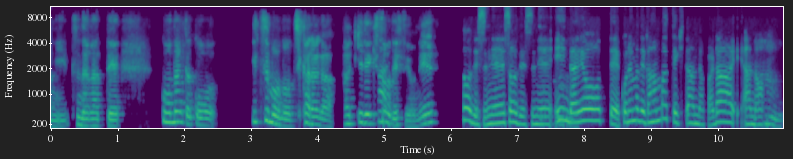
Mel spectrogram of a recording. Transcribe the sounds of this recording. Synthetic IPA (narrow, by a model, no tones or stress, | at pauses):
ɲ̟it͡sɨnaɡat̪ːe̞ | koːnãŋkako̞ː | it͡sɨmo̞no̞t͡ɕi̥kaɾaɡahakʲːid̪ekʲi̥so̞ːd̪e̞sɨjone̞ | so̞ːd̪e̞sɨne̞so̞ːd̪e̞sɨne̞iːnd̪ajo̞t̪ːe̞ko̞ɾe̞mad̪e̞ɡãmbat̪ːe̞kʲi̥t̪ãnd̪akaɾaano̞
